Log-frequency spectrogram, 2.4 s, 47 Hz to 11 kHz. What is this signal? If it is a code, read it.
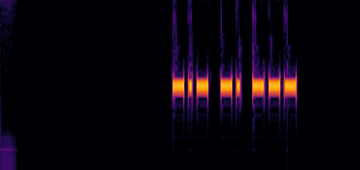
Morse code, heard as a keyed tone, about 46 wpm, 700 Hz. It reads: KNO
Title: USA Call Sign Postfixes - 3 Letters 45wpm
